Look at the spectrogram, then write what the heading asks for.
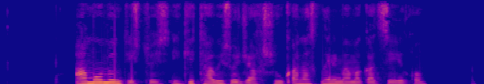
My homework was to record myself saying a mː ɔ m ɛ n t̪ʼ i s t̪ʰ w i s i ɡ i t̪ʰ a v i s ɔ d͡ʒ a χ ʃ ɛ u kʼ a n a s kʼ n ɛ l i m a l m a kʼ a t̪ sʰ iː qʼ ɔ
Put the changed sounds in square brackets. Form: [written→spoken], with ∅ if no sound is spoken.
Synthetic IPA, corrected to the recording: a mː ɔ m ɛ n t̪ʼ i s t̪ʰ w i s i ɡ i t̪ʰ a v i s ɔ d͡ʒ a χ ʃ [ɛ→i] u kʼ a n a s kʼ n ɛ l i m a [l→∅] m a kʼ a t̪ sʰ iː qʼ ɔ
